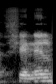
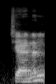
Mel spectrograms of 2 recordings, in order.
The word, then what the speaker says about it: Chanel: अच्छा, शेनेल की स्पेलिंग क्या है? CHANEL। उसको क्या पढ़ते थे, क्या पढ़ते थे तुम लोग? Chanel। चैनल नहीं पढ़ा किसी ने?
